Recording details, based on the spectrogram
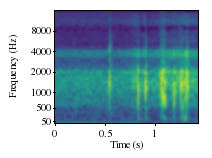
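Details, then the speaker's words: BIG 900BV amplifier, preamp components tapped: sharp crackles burst through the steady speaker hiss, louder with volume, from a microphonic preamp chip; suspected cause of blown transistors, needs replacing. "вот она и неисправность, микросхема. Вот это вот и есть сопля это, блин."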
